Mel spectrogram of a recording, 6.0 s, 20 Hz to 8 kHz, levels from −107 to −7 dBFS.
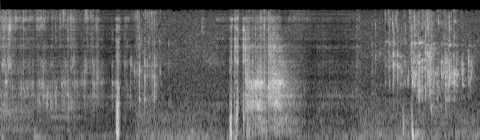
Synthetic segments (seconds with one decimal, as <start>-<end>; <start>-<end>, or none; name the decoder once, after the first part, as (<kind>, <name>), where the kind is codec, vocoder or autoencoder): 0.0-1.7 (codec, HILCodec); 2.7-4.5

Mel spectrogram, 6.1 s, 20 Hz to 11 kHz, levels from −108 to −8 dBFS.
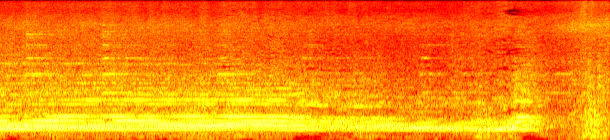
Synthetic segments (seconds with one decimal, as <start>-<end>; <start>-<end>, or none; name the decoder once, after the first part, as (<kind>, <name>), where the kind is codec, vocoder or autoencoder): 2.9-5.5 (vocoder, Vocos)

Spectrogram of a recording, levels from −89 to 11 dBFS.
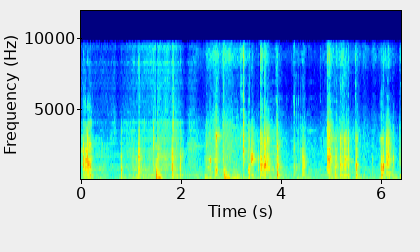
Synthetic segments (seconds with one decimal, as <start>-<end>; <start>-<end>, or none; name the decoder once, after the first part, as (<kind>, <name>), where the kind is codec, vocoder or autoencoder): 0.0-2.3 (codec, SNAC)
